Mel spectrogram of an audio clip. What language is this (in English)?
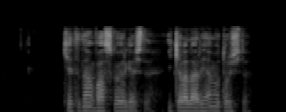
Uzbek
